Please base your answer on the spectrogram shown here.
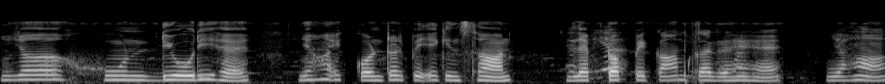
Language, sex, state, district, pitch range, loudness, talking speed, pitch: Hindi, female, Bihar, Katihar, 185-205 Hz, -22 LUFS, 115 wpm, 195 Hz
